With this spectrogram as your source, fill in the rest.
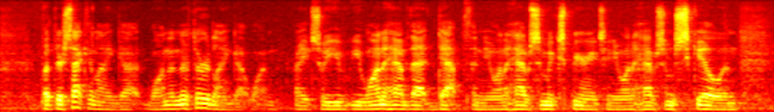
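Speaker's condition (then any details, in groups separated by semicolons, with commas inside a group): No condition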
